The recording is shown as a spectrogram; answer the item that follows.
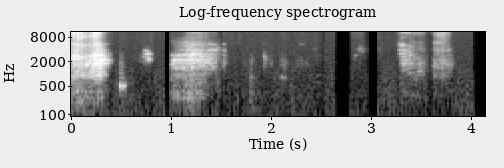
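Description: Crooked knife slicing shavings off a stick of soft cedar: faint, soft cutting strokes, one about a second in and two short ones near the end.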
